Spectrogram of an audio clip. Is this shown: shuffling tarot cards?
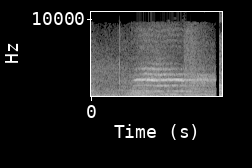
no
